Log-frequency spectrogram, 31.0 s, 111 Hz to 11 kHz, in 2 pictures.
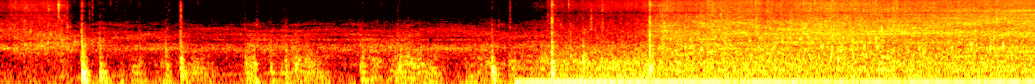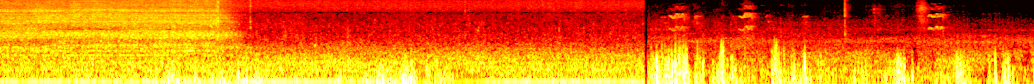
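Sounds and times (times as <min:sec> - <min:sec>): water rushing: 0:00.0 - 0:02.0, 0:05.7 - 0:25.2.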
